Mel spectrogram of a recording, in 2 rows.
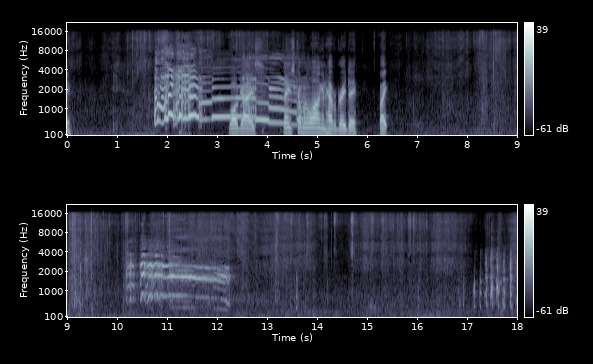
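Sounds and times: rooster crowing: 1.7s - 4.8s, 10.1s - 12.4s
chickens clucking: 16.0s - 18.0s.

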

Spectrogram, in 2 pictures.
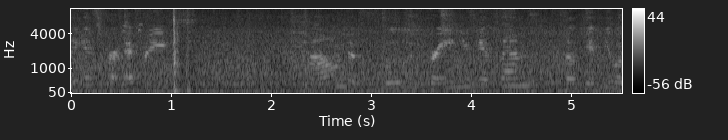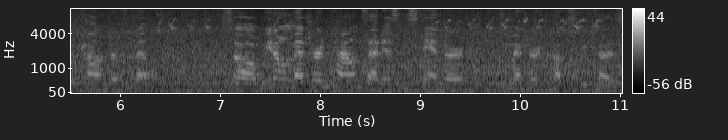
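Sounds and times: woman's voice: 0.0s - 1.1s, 2.3s - 11.0s.

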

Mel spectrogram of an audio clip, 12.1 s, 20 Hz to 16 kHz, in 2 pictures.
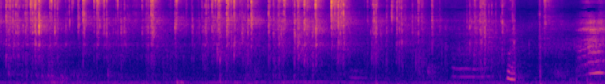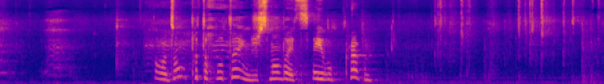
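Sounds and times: wrapper crinkling: 0.0s - 5.6s, 9.9s - 12.0s.

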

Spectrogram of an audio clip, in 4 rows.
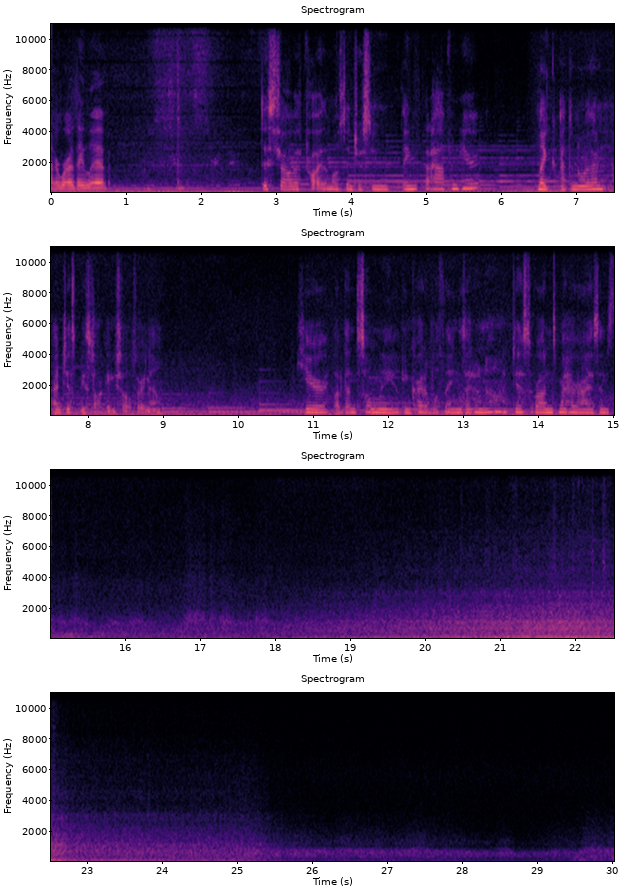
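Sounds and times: off-road vehicle rumbling: 0.0s - 5.7s, 6.3s - 25.6s.

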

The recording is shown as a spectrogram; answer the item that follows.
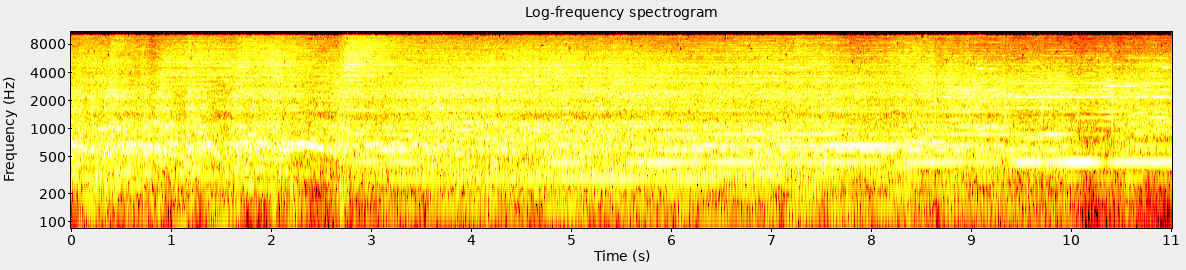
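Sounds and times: distorted electric guitars: 0.0s - 11.0s
heavy metal band playing live: 0.0s - 11.0s.

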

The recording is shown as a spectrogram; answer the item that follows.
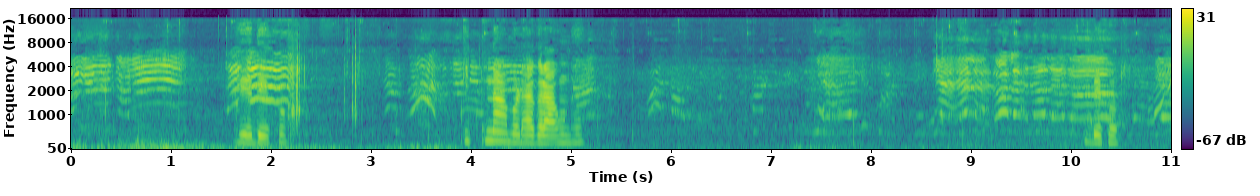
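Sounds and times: children shouting while playing: 0.0s - 2.4s, 3.0s - 11.0s.

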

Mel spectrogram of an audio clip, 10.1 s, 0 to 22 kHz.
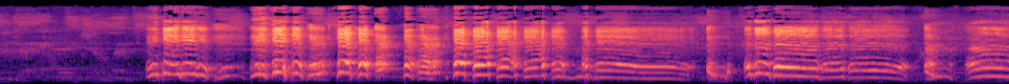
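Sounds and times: toddler laughing: 1.5s - 10.0s.

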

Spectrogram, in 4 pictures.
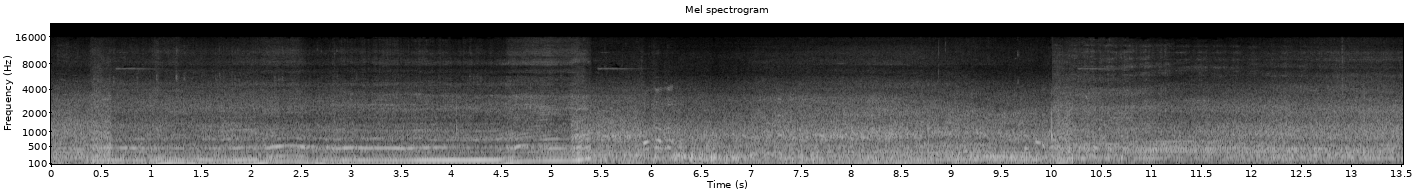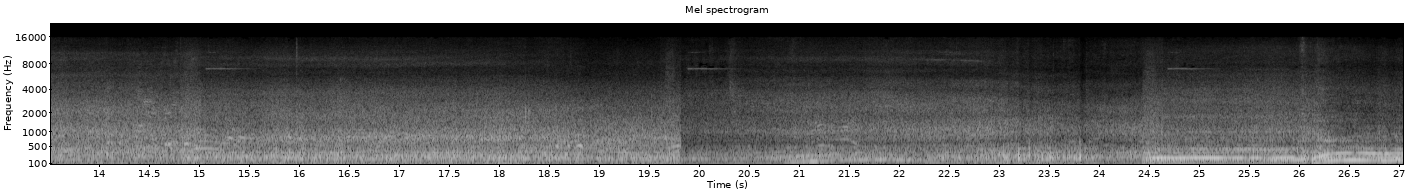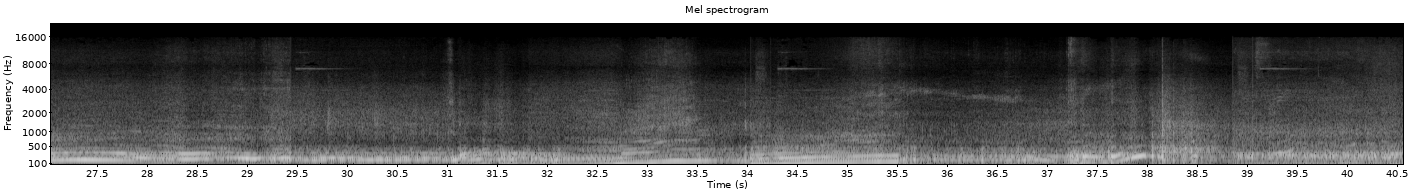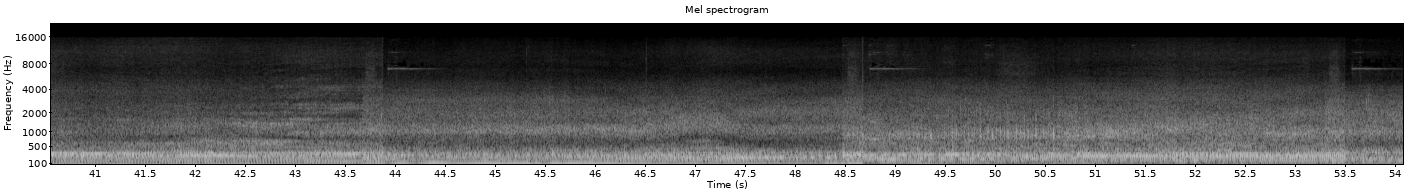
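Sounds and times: car engines revving: 0.0s - 54.0s.

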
